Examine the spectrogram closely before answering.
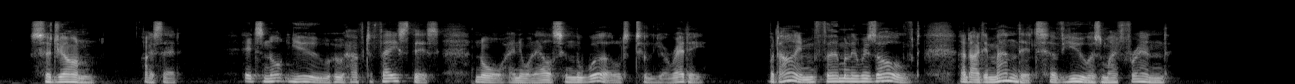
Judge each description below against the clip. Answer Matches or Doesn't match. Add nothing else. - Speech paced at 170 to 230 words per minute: Matches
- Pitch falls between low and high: Doesn't match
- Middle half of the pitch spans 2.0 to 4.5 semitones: Doesn't match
